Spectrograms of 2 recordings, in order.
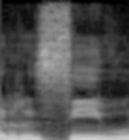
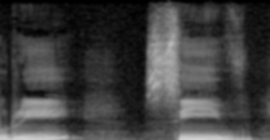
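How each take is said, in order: First: Said in the usual way. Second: रिसीव slowly split as ree, then seev; drawn-out रिसीव with a gap after the first syllable. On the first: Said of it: "इसको पढ़ेंगे रिसीव". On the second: Shown as a demonstration. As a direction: break रिसीव into two slow parts. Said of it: "एक दो बार practice करें बोलने की".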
